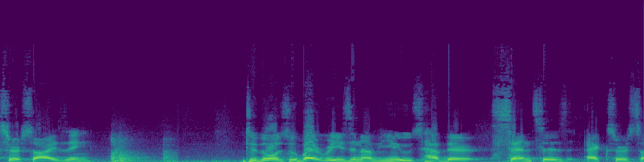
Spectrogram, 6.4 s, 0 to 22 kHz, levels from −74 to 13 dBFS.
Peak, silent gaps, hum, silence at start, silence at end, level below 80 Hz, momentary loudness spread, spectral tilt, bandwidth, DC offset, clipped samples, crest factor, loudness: 0 dBFS; none; none; 0 s; 0 s; -38 dBFS; 17 LU; -6.5 dB/octave; 10.5 kHz; under 0.1%; under 0.1%; 12 dB; -12 LUFS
